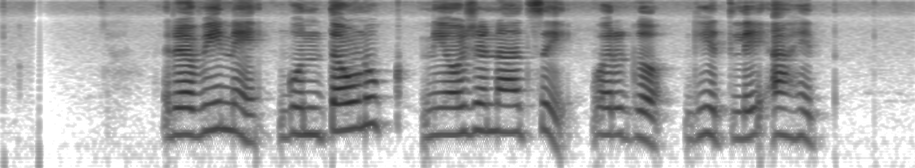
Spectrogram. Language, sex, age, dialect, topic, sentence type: Marathi, female, 36-40, Standard Marathi, banking, statement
